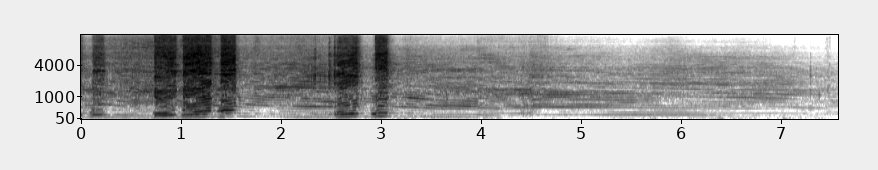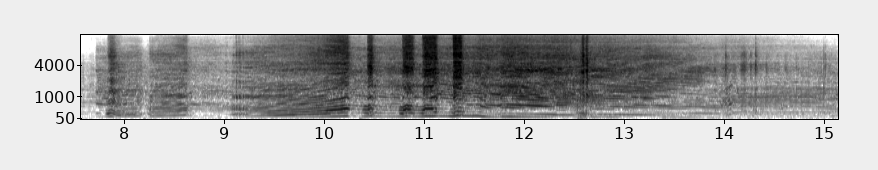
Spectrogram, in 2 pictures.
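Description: Dirt bike engine revving hard in a series of quick climbs in the first few seconds, then its pitch sinks as it eases off. About eight seconds in it revs up again through another run of climbs, then tails away near the end.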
